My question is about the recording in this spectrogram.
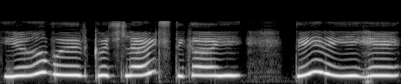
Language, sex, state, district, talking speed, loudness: Hindi, female, Himachal Pradesh, Shimla, 120 wpm, -9 LUFS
